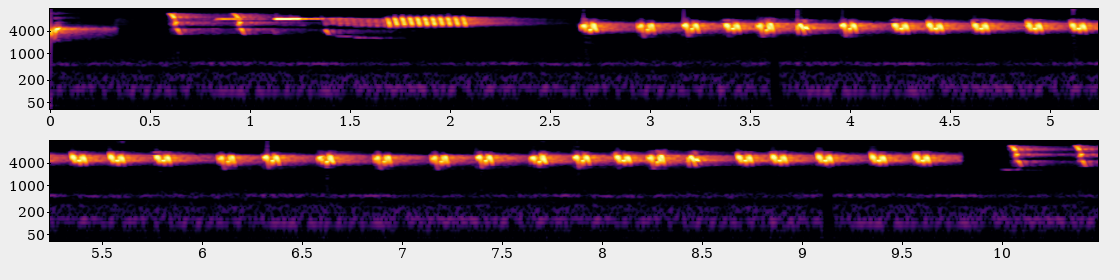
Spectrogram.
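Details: Purple-throated sunbird (kolibri ninja) song used as training material for caged birds: a few sharp high chirps and a thin whistled note, then a long rapid trill of uniform high notes for about seven seconds, ending with brief chirps.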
